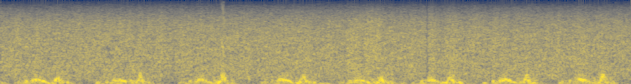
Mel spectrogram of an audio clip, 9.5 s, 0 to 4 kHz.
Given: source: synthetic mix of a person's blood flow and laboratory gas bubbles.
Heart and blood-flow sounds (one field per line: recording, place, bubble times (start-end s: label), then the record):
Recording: Doppler ultrasound of blood flow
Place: precordium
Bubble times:
3.30-3.43 s: bubbles
3.69-3.77 s: bubbles
8.25-8.33 s: bubbles
8.60-8.70 s: bubbles
From the record:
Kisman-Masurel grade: 121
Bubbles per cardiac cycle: 1 to 2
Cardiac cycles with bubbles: 10 to 50%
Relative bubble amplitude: barely perceptible (0.100 to 0.250)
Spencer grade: 2 (many but less than half of the cardiac periods contain bubble signals, singularly or in groups)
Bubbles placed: anywhere in the cardiac cycle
